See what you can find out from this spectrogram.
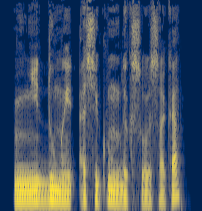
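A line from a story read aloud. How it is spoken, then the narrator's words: Nervous, soft whistling. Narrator (Russian): Он нервно хмыкнул и, тихо насвистывая себе под нос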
